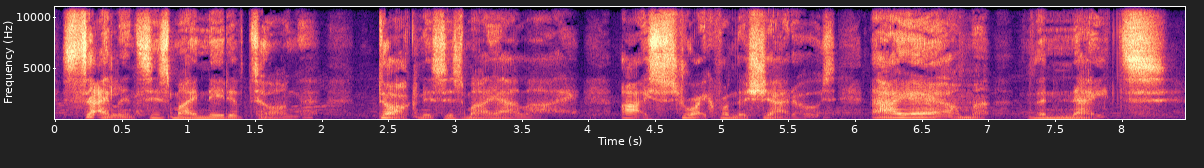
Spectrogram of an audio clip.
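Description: A grandiose vigilante of the night in a comic fantasy audio drama. His voice is very gravelly and often drops toward a whisper, yet sits a little high for a man. He draws out his portentous words slowly, with total, absurd earnestness. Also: wildly swooping pitch, fairly bright tone, exaggerated voice. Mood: boastful, ominous. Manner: slow, pompous, theatrically portentous. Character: self-styled male dark vigilante, grandiose, melodramatic, absurdly earnest. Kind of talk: comedic fantasy audio drama, brooding monologue.

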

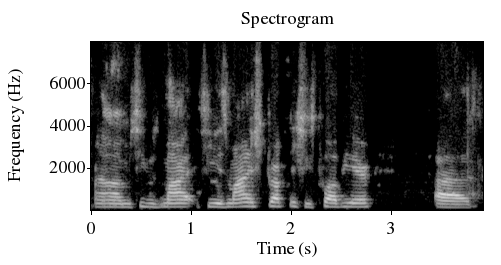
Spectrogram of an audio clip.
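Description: A podcast host introducing guests in a live online session, speaking haltingly and often restarting phrases. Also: medium pitch, fairly even intonation, darkish tone, no echo, highs cut off.

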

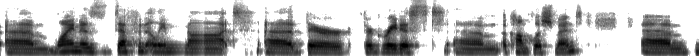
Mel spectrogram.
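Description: An American woman in her thirties talks easily as an interview guest, filling her sentences with ums and uhs. Her voice sits low for a woman. The recording is a little dull and lo-fi. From United States. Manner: chatty, many ums and uhs. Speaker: wine industry guest. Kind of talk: casual interview conversation.

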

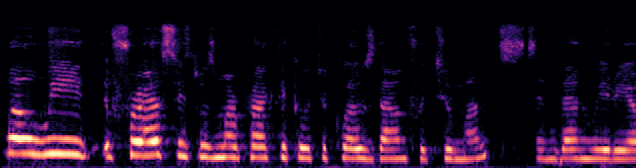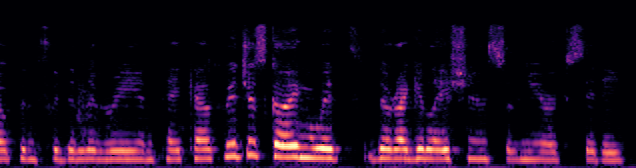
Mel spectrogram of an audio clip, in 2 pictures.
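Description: A woman's voice: a little high, normal speed, few pauses, mellow, no echo, poor audio. A woman from Bulgaria, a chef and cookbook author, answering interview questions earnestly with frequent restarts.

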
